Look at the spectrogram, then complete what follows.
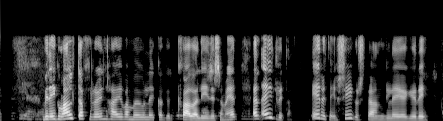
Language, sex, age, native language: Icelandic, female, 30-39, Icelandic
